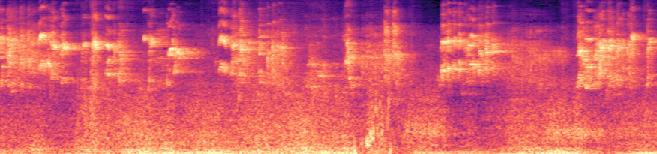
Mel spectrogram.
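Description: Lovebirds chatter in shrill, squeaky chirps and squawks in rapid, overlapping bursts, with brief pauses, over a low background rumble.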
